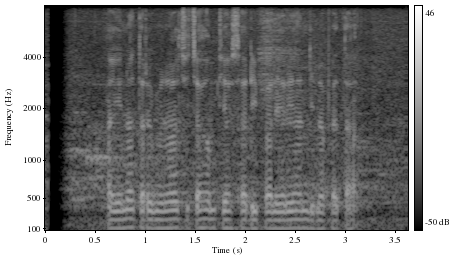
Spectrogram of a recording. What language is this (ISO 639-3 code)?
sun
